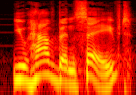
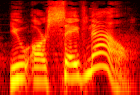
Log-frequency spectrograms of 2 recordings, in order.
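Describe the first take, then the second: First: Slow, deliberate weight on "have been saved"; stress on "have". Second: Slow quote landing firmly on "now"; stress on "now". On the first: Teacher showing the past side of the tense, slow stress on "have". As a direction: draw out "have" to point to the past. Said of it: "in the past, hence this". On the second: Teacher showing why translators chose the present, slow stress on "now". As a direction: draw it out and punch "now". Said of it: "emphasizing the ongoing or present aspect". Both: Shown as a demonstration.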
